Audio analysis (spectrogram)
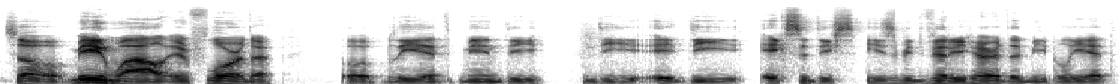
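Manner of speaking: lightly voiced Putin, Russian accent; mumbling Russian bathroom attendant. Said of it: "hell of an improv skit".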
